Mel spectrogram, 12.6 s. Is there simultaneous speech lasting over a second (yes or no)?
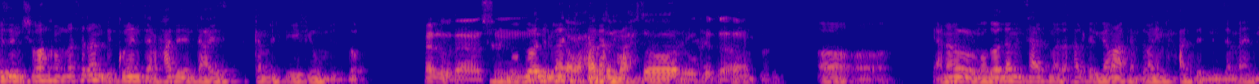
yes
